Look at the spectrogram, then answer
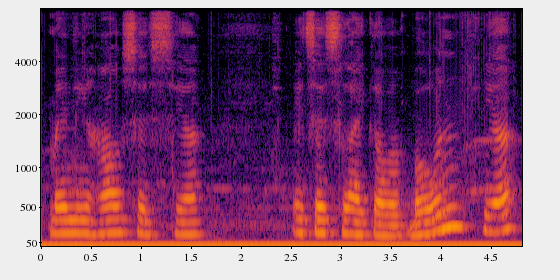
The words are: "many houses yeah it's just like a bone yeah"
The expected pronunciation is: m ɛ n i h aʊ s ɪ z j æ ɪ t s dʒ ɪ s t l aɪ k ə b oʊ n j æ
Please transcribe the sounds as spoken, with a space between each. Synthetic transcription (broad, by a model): m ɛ n i h aʊ s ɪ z j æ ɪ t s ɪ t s l aɪ k ə b oʊ n j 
